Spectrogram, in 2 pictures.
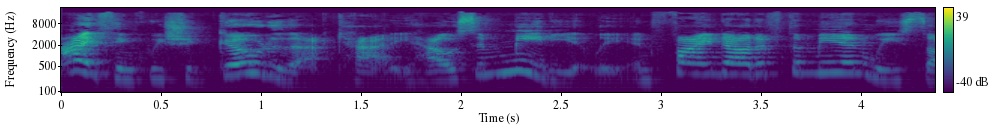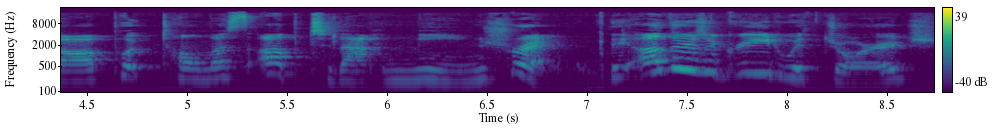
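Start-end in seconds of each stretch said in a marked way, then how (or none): none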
